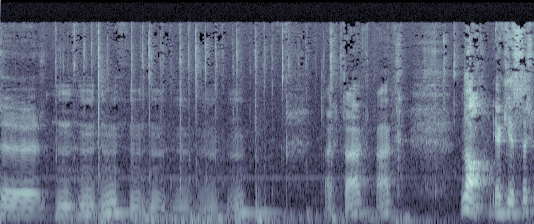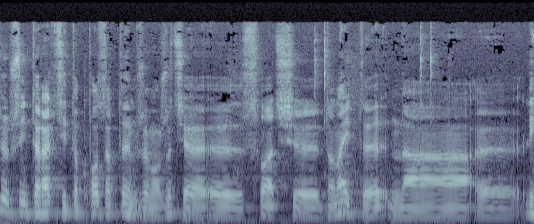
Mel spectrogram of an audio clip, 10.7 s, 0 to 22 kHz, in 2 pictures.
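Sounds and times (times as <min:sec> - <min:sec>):
speech: 0:00.0 - 0:10.6
typing on a computer keyboard: 0:00.6 - 0:04.7.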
